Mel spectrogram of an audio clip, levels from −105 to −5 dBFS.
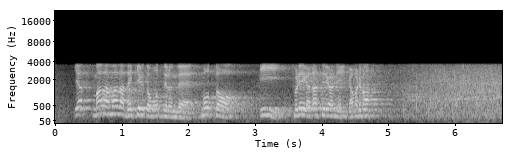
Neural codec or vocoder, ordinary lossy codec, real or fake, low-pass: vocoder, 44.1 kHz, 128 mel bands every 256 samples, BigVGAN v2; none; fake; 3.6 kHz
